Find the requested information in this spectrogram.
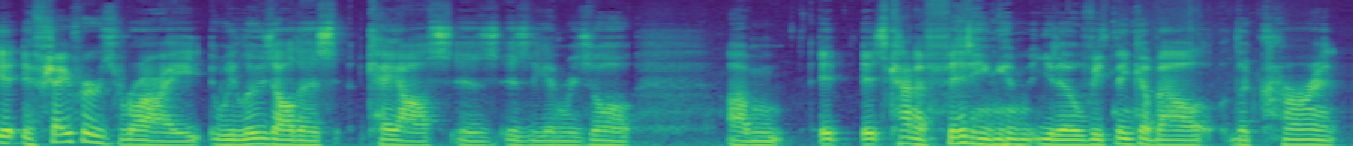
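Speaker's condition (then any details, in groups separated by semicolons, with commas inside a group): Cleft lip and palate; congenital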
